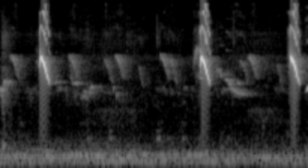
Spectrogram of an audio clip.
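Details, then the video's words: Three loud, high, sharply descending 'tembakan' shot notes from a konin singing despite moulting, spaced about one to two seconds apart with soft faint twitters between them. "dengan suara tembakan seperti ini pasti bikin kelas kicau koninmu melecit tinggi"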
